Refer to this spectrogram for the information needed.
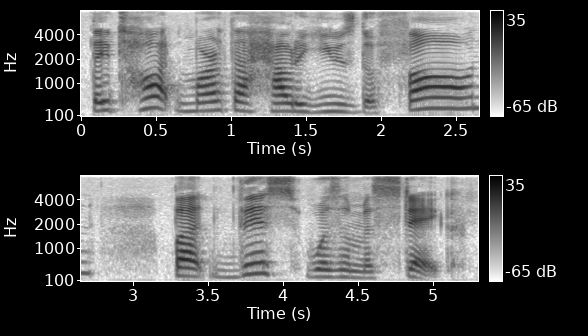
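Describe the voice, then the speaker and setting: A woman's voice: on the high side, animated, takes it slowly. A woman reading a picture book aloud to a child, with playful, chatty asides. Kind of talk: read-aloud storytelling for a child. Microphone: recorded to a screen for remote viewing.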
